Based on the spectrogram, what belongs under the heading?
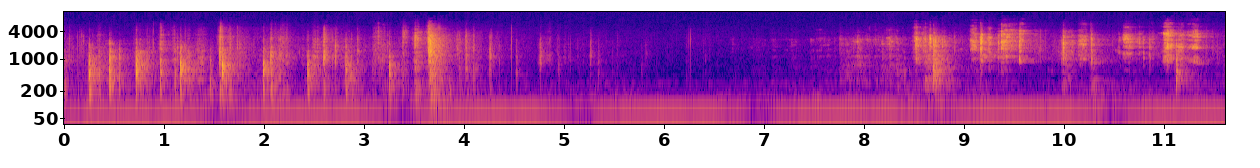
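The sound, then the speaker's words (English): Dishes and cutlery clatter in a quick flurry of sharp clinks and knocks, fall quiet for a few seconds, then start up again in another busy round. “Look, I got dishes to do and this joint to clean up.”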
